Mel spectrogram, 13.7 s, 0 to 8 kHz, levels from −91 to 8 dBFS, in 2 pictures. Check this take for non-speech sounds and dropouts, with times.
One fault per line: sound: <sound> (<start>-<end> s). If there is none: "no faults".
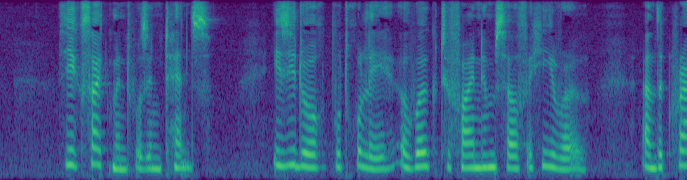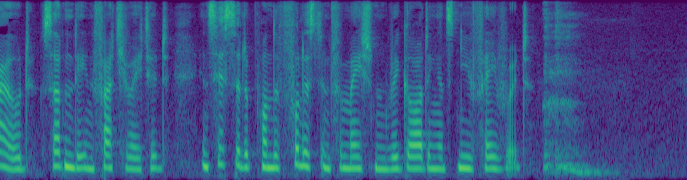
sound: throat clearing (12.3-13.1 s)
